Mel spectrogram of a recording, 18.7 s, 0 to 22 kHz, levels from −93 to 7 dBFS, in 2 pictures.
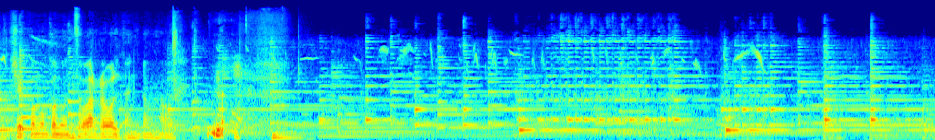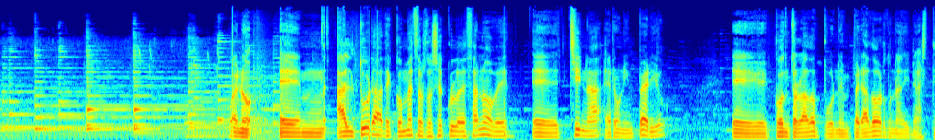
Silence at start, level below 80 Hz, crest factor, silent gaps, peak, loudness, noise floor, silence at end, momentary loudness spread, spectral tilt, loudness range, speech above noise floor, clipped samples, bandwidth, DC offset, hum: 0 s; -44 dBFS; 20 dB; none; 0 dBFS; -20 LUFS; -49 dBFS; 0.1 s; 14 LU; -6 dB/octave; 10 LU; 31 dB; under 0.1%; 18 kHz; under 0.1%; none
